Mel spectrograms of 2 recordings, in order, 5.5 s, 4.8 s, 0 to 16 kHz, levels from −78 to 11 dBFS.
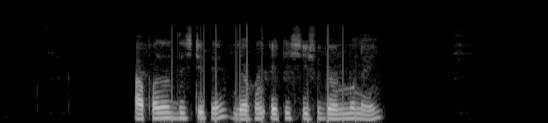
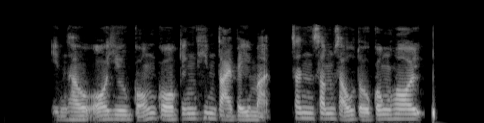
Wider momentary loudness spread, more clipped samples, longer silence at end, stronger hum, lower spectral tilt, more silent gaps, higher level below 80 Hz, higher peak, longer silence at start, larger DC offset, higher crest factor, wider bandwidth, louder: about the same, 6 LU vs 6 LU; neither; first, 1.7 s vs 0.5 s; neither; first, -8.5 dB/octave vs -5.5 dB/octave; second, none vs 2.71-2.90 s, 4.26-4.31 s; first, -50 dBFS vs -60 dBFS; about the same, -2 dBFS vs -2 dBFS; first, 1.35 s vs 0.5 s; neither; about the same, 20 dB vs 18 dB; about the same, 7.6 kHz vs 7.6 kHz; about the same, -21 LUFS vs -19 LUFS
